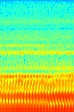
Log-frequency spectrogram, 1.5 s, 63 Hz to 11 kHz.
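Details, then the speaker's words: 1982 Kawasaki KZ1000 CSR, 7,884 miles, cold start at about 5 degrees on choke, with rebuilt carbs, new oil, filter and plugs: smooth, even low idle, no knocks, smoke or noise. Charging at 14.6 V. Normal cold idle. "But there's no engine smoke. There's no engine noise. We just changed the oil in it, the filter. Got new plugs in it. It sounds really, really, really good."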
